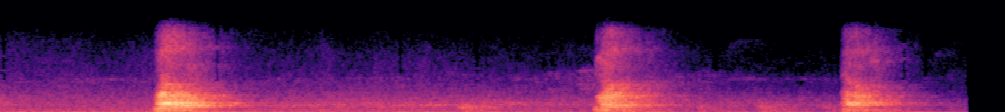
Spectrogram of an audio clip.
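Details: Three separate barks from a pet dog, each a full, slightly rough woof with a quick fade, the first followed after about two seconds by the second and soon by the third.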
